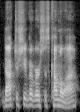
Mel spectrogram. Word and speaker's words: Kamala: Shiva versus Kamala. And that's how you say it, Kamala, with the Tamil Indian accent, not Kamala. It's Kamala.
